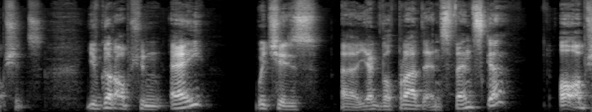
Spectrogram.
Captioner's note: speaking swedish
